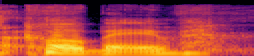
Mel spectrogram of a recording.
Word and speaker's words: Kobabe: You found out how to say It's Kobabe.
